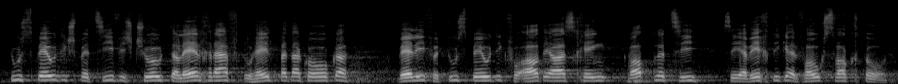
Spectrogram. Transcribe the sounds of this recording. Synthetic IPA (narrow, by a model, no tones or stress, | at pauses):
t̪usbɪldikʃpɛt͡siːfiʃkʃuəwtəleːɾχɾæftuɦɛɪlpʰɛd̪ɑɡoːɡə | ʋɛlifʏɾtuspɪldikfɔɑːd̪eːɑɛsχɪŋkʋɑpnətsi | siəʋɪχtɪɡəɛɾfɔlksfɑkχt̪o̰ːɾ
